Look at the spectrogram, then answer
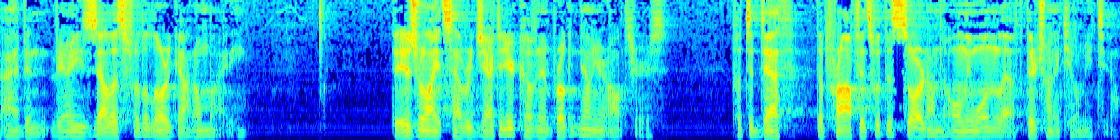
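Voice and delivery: soft, low, drained of force; subdued reply. Acted. Elijah answers the whispering God again, subdued. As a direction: answer quietly, voice held down.

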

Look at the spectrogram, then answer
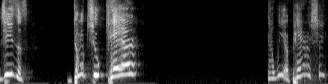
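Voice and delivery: high, pleading cry to Jesus; desperate plea. Retold or imitated. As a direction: beg him as if the boat is sinking. Disciples cry out in storm.

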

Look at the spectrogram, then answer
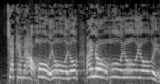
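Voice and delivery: high, eager angel voices passing it on; excited angels. Acted. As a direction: play the thrilled angels nudging each other. Angels excitedly telling each other.

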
